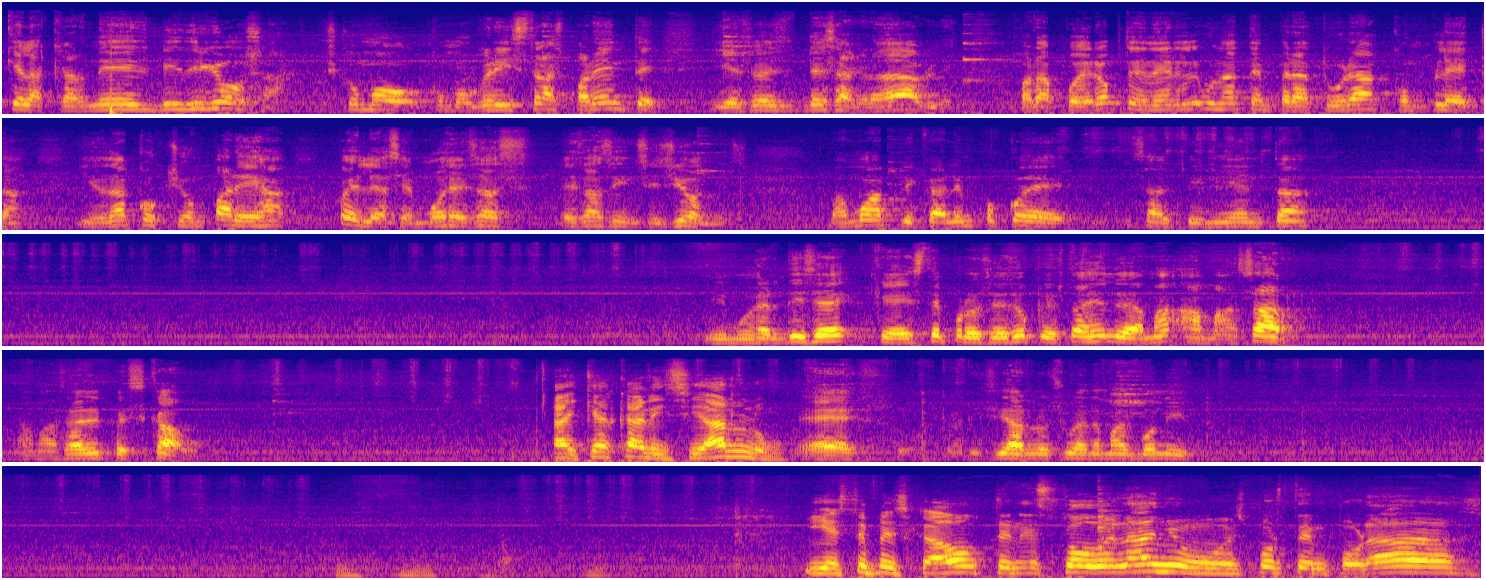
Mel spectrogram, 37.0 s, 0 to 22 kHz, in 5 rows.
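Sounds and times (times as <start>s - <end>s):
faint even hum: 0.0s - 37.0s
low voice murmurs: 31.3s - 32.7s.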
